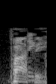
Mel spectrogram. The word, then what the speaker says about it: Papi: Poppy. – Poppy. – Poppy. – It's spelled P-A-P-I, though. – Yeah, it is, but in Spanish.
